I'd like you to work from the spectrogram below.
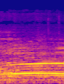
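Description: A cow gives a deep, sustained moo at a cattle market in Pasar Muntilan, where Limousin and Simmental cattle are traded. The call is loud and close, filling the whole moment without any talking.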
